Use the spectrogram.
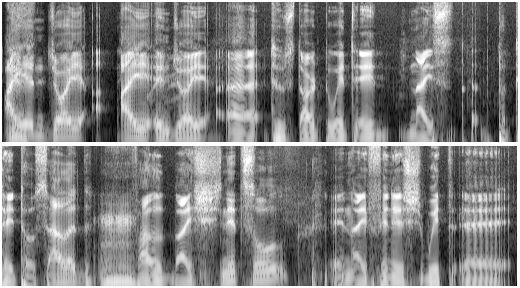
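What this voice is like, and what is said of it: Put-on German accent. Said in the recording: “you must use an accent of a German frog”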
